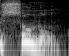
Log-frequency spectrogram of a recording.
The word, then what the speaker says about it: saumon: Le saumon. O-N, remember, nasal in your nose.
